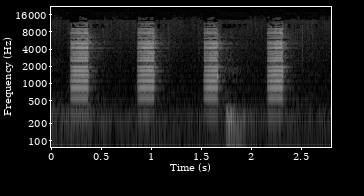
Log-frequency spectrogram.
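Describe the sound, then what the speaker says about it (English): A beeper plate checks banknotes in a radio drama scene, giving four evenly spaced electronic beeps at roughly half-second intervals, clear and close, with no voices. "Put a couple of them over your beeper plate."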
